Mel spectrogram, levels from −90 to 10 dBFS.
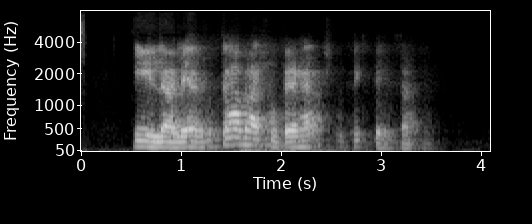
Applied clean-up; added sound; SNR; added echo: neural mask model DeepFilterNet 3.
